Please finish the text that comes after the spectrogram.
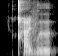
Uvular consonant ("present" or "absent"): present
